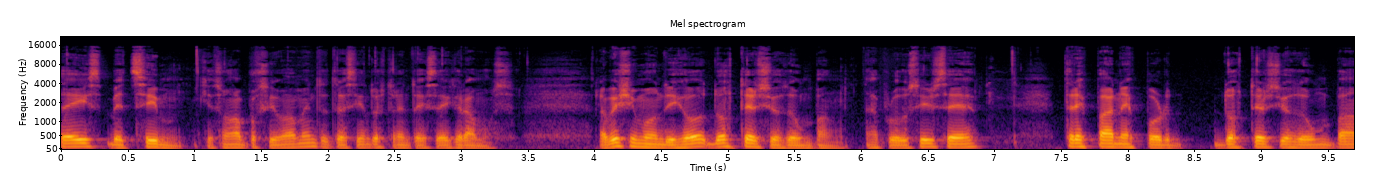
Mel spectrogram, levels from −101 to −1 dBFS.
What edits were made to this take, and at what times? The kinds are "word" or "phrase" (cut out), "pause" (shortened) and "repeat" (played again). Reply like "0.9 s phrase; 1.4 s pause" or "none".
none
